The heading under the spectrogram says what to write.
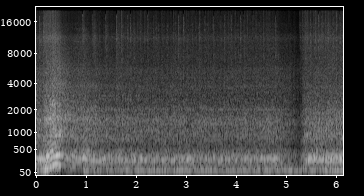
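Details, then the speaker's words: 2004 RMK 800 two-stroke snowmobile, first start after a couple gallons of gas and used head O-rings, compression earlier about 145 on one cylinder; crisp blips then a steady, even run, no knock or misfire; sounds healthy. "oh wow it actually sounds pretty good i'll fire let's cool down i'll fire it up again later"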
